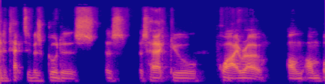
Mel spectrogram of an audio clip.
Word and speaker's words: Poirot: So this is the Detective Poirot, is that right? – Hercule Poirot.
